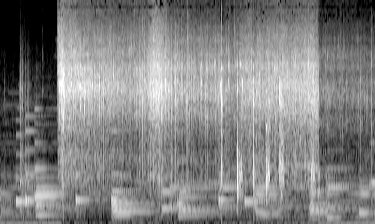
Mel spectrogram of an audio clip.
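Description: Sliced shallots, ginger and garlic frying in hot cooking oil in a wok: a loud sizzle that starts suddenly about a second in and drops away sharply near the end. A few clinks of a metal spatula stirring against the pan come in the middle, over light background music.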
